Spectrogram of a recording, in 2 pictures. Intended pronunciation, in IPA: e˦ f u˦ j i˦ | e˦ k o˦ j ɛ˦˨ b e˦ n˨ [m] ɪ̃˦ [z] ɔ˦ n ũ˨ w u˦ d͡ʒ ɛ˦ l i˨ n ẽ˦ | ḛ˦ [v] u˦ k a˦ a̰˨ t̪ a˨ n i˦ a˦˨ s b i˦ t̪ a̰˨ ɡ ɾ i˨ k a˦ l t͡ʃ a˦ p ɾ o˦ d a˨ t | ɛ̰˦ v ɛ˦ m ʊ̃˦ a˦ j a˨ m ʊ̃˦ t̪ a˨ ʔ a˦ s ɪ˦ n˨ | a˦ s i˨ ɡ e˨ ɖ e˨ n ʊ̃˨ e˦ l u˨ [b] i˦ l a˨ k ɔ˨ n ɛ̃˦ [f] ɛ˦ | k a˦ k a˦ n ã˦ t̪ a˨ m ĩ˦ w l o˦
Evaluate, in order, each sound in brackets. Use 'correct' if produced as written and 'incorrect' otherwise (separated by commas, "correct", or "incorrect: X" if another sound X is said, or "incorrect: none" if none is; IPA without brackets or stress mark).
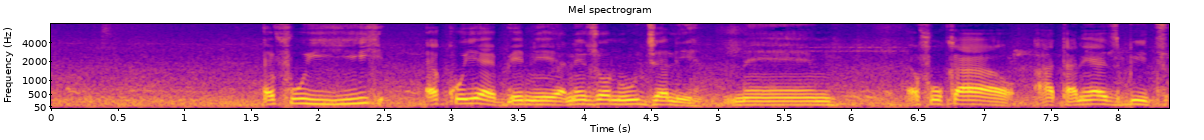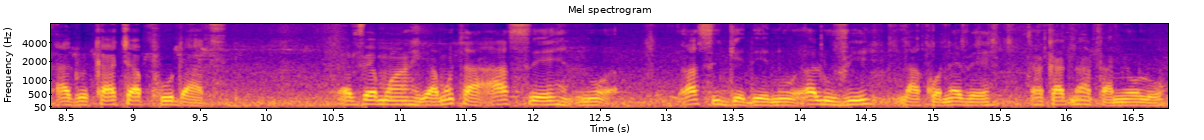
incorrect: n, correct, incorrect: f, incorrect: v, incorrect: v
